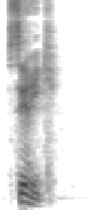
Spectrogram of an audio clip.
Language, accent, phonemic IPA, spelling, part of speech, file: French, France, /se.ʁik/, cérique, adjective, LL-Q150 (fra)-cérique.wav
- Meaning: ceric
